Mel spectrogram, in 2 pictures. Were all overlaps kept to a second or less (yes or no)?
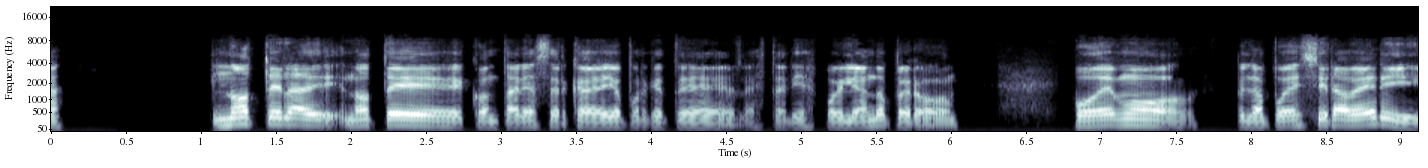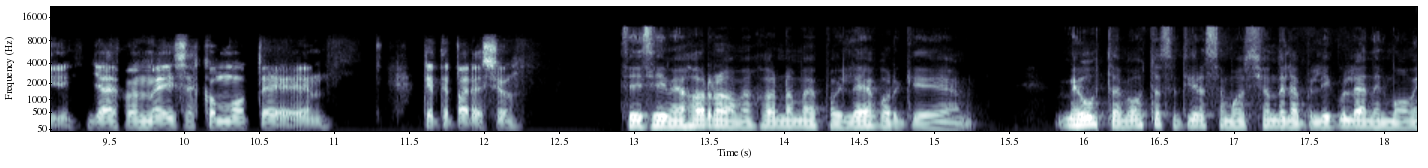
yes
